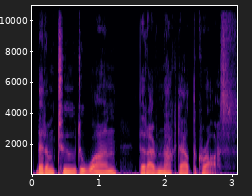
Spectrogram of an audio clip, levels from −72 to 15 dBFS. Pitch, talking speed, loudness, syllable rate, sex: 130 Hz, 215 wpm, -16 LUFS, 5.4 syllables/s, male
